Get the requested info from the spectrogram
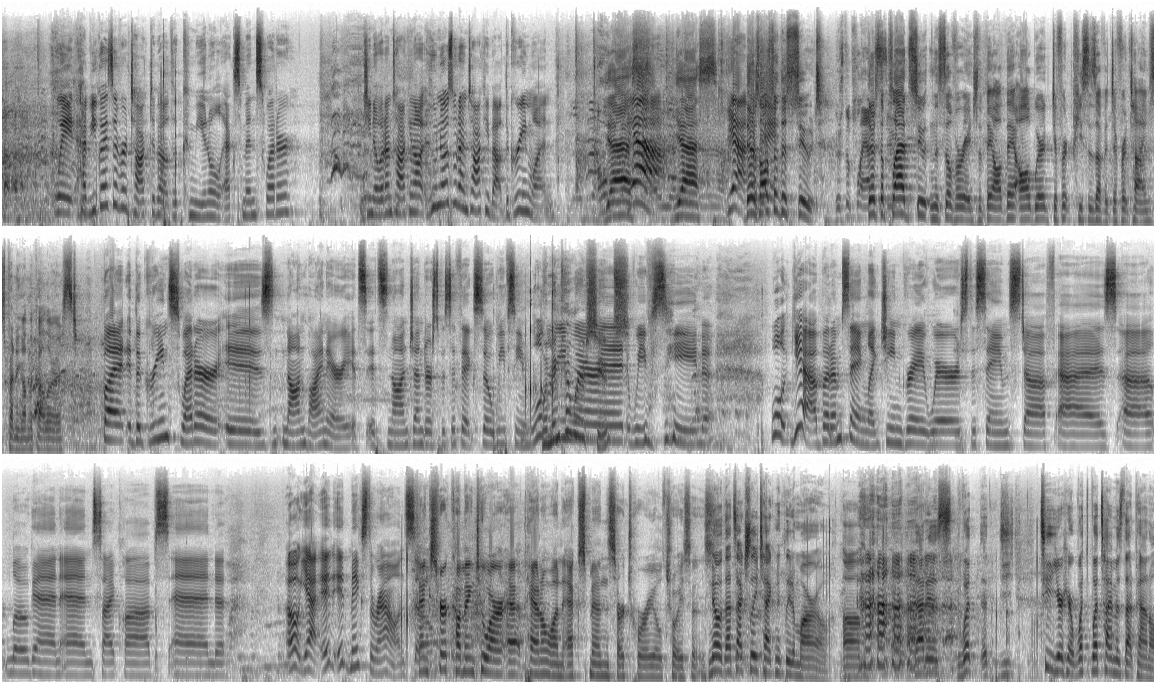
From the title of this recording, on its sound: Live from FlameCon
